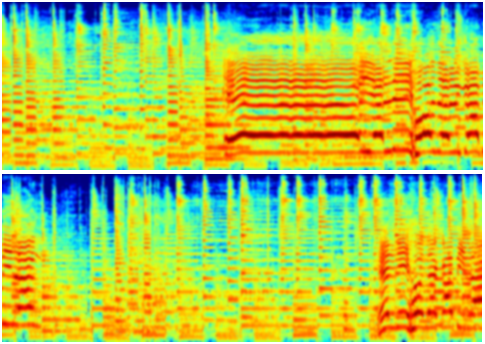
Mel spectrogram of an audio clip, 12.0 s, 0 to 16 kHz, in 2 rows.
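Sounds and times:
guitar strumming: 0.0s - 12.0s
person singing long wordless note: 2.7s - 6.6s.

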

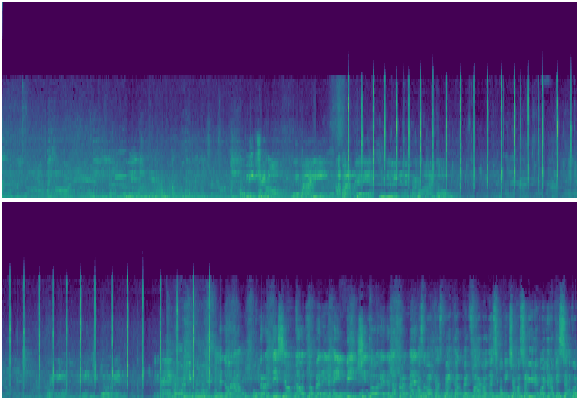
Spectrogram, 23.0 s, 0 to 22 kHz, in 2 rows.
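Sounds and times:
voices shouting and cheering: 4.1s - 23.0s
fast hand-clapping: 6.8s - 15.8s.

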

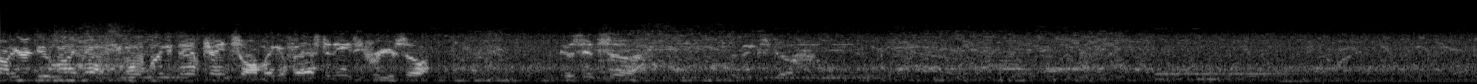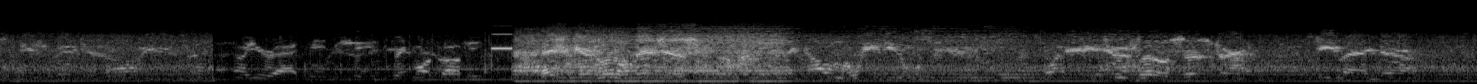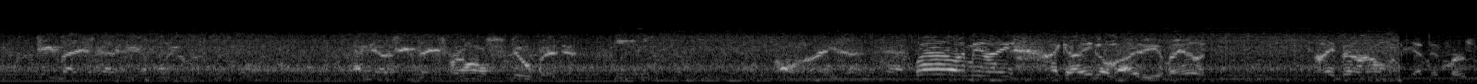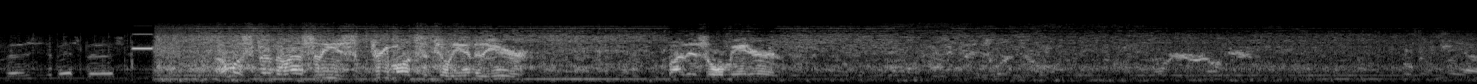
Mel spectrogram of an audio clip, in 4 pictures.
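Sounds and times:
radio voices talking: 0.0s - 5.0s, 5.6s - 10.9s, 14.2s - 31.6s, 33.0s - 36.0s, 37.2s - 41.6s, 42.7s - 59.0s
whistling radio tones: 0.0s - 59.0s.

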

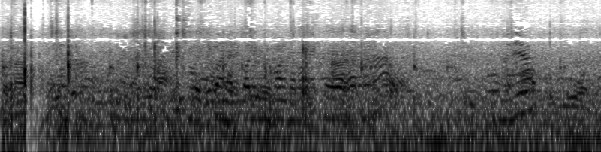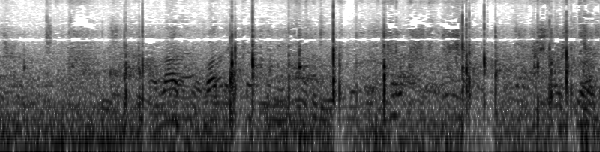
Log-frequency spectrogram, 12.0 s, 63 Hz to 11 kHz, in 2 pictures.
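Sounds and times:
people talking: 0.0s - 12.0s
rubber ball cracking off paddles: 10.6s - 12.0s.

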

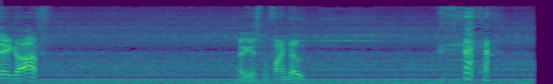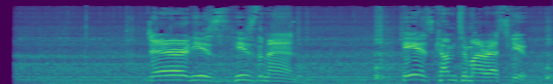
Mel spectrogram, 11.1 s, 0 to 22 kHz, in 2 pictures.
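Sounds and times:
tractor diesel engine idling: 0.0s - 11.0s.

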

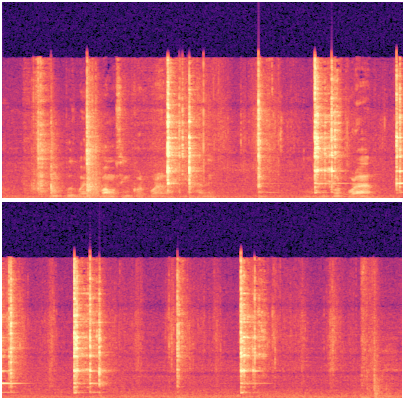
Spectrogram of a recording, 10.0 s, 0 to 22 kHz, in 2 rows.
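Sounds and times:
tongs clinking against glass bowl: 2.0s - 2.6s, 3.2s - 6.4s, 8.0s - 8.5s
lettuce rustling: 6.5s - 9.7s.

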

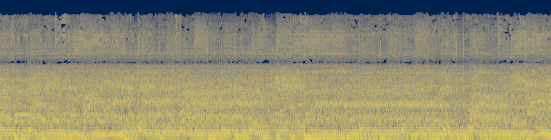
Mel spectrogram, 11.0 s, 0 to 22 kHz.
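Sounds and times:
distorted metal guitars and bass: 0.0s - 11.0s.

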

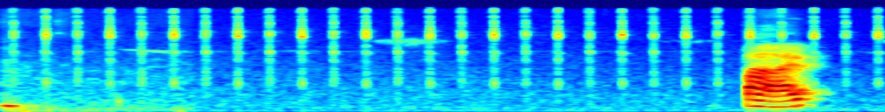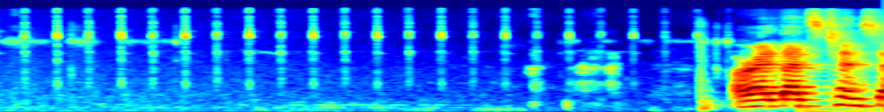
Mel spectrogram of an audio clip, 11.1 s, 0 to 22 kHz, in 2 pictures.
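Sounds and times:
timer ticking fast: 0.0s - 11.0s.

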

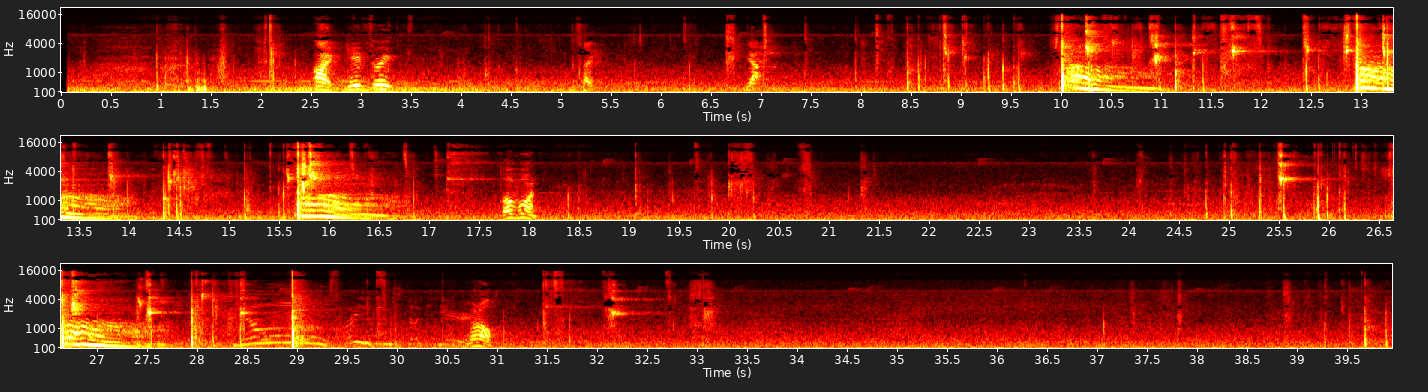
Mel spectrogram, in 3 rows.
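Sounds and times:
sneaker footsteps on court: 3.8s - 17.5s, 23.6s - 30.5s, 38.7s - 39.9s
tennis ball strikes and bounces: 8.4s - 16.3s, 25.0s - 29.3s
tennis ball struck and bouncing: 28.9s - 29.2s.

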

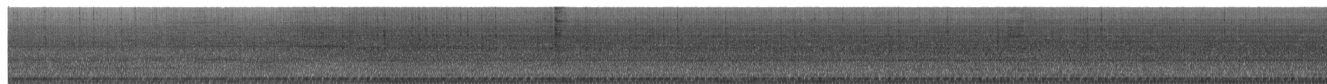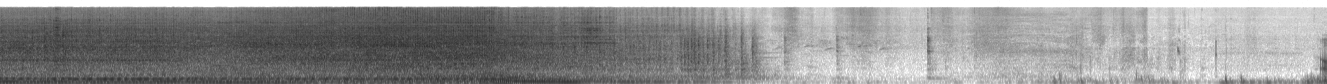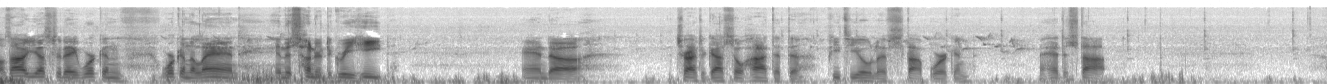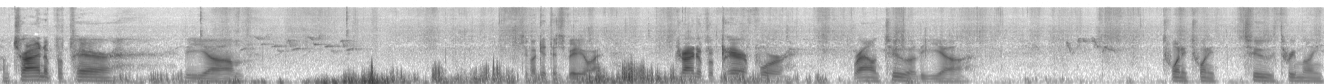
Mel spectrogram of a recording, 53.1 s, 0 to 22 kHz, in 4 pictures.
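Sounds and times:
tractor engine running: 0.1s - 21.8s, 41.8s - 53.0s.

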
